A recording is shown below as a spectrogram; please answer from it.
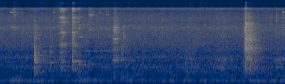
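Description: A spoon stirs Malvani masala, turmeric and garam masala into white peas in a pan. It makes several sharp scraping clicks at irregular intervals over a soft background sizzle, and the last scrape is the loudest.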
